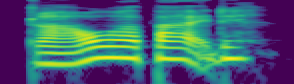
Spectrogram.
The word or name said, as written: gravearbejde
